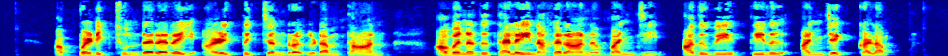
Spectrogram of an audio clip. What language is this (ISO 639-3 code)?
tam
